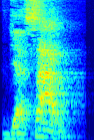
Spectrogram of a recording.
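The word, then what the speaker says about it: Yashar: libro de que que en hebreo o se pronuncia en en hebreo es yasar con con y a s h a r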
